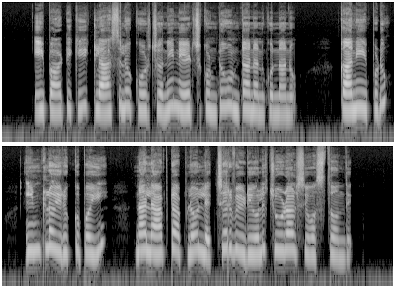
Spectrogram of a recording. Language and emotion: Telugu, sad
